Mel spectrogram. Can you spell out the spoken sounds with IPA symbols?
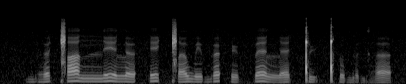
bʱ ə˩˥ ǁ a˧˥˧ nː e˧˥˧ l ə˧˩˧ h e˧˥˧ ǁ ɐ˩˥ w ɪ˩˧˩ b œ˧˥˧ h ʏ˧˩˧ pː ɛ˧˥˧ lː ɛ˩˧˩ ǃ y˧˩˧ ǃʰ ʊ˧˩˧ b ə˩˧˩ ɡʱ ɐ˩˧˩

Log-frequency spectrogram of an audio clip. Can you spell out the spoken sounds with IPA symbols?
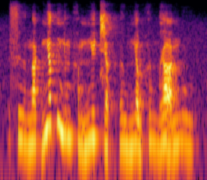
s ɨ̤˨˩ ə̯ n a˨˩ k̚ ɲ a˦˥ t̚ ɲ ə˧ m h ə̰˧˨ m ɲ e˧ t͡ɕ a˨˩ t̚ ʔ ə̤˨˩ w ɲ a̰˧˨ w h ə̤˨˩ m ɣ a̰ː˧˨ ŋ ṳ˨˩

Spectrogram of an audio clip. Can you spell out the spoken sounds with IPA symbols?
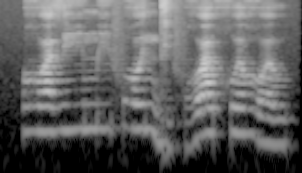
ʁʷ a˥ z iː˥ m iː˥ f ʁʷ i˥ n d i˩ f ʁʷ a˥ χʷ e˥ ʁʷ ɐ˧ u̯

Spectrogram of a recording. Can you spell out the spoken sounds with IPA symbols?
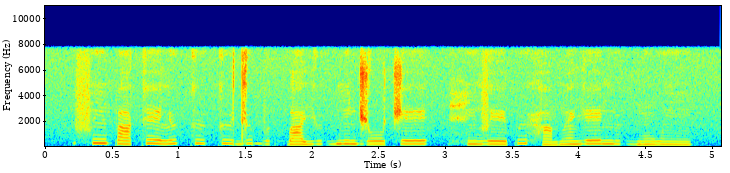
f ĩ˦ p a˨ k e˦˨ l ɨ˦ k ɨ˦˨ k ɨ˦˨ d ɨ˦ b ə˨˦ ɡ͡b a˨ j ɨ˨ ɡ͡b ĩ˦ d͡ʒ oː˧ t͡ʃ e˦ | h ĩ˨ v eː˨ p ɨ˦ h ã˨ b ɛ̃˧ j eː˦ ŋ ɨ˧ ɡ͡b ũ˨ w ĩ˨

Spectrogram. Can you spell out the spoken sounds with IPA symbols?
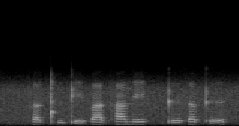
tʰ ɐ˧ ǃʰ ɨ˨ kʼ e˨ p a˧ tʰ a˦ n e˦ | kʼ ɘ˨ s ɐ˧ kʼ ɘ˨˦

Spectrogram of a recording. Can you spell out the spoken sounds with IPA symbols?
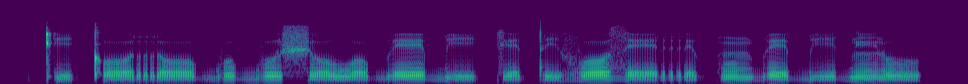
kʼ i˨ kʼ o˨ r oː˨ b u˦ b u˦ ʃ o˨ w o˨ b eː˦ ɓ i˨ k e˨ t i˨ v oː˦ z eː˨ r ɪ˨ kʷ ũ˦ b e˦˨ ɓ i˨˦ ɗ ĩ˦ ɾ u˦˨

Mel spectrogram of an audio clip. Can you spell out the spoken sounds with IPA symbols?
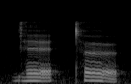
ɡʱ ɛ | tʰ œ

